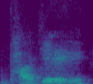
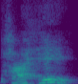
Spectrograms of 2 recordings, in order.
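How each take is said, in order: First: The middle consonant is a hard g sound. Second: The middle consonant is a breathy h sound. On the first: The speaker calls it right. "make it G U E, pague" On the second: The speaker calls it wrong. "G E has a H sound, not a G sound. So it would be pahe"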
